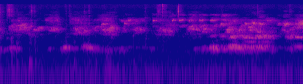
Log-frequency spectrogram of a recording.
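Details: Decoy spotted dove cooing in a contest with a wild bird: a few low, soft hollow coo phrases, partly drowned by a busy chorus of high chirping and twittering birds and steady background hiss.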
